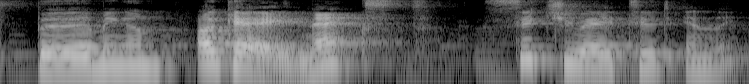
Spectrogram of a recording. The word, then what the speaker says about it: Birmingham: Repeat, Birmingham. Birmingham. Birmingham. Birmingham. Yeah, some Americans say Birmingham. Oh no!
